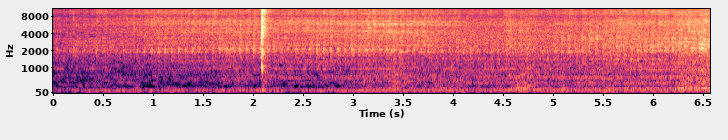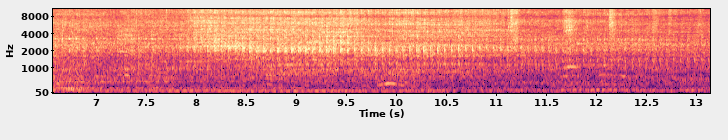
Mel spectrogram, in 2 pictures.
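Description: Screwdriver working the screws of a wood router's plastic motor housing, with one sharp click about two seconds in, over a steady low hum.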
